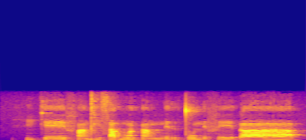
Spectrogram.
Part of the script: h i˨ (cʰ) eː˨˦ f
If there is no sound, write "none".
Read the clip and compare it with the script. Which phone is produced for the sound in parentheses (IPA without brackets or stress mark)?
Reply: k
